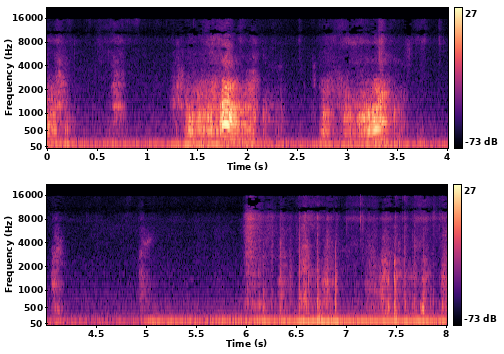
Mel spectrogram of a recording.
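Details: Two female Giant Schnauzers playing and goofing off in a front yard; two loud gruff barks or growls around two and three seconds, then scattered rustling and clicks over a low steady hum.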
